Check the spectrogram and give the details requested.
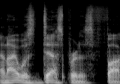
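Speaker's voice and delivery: ordinary delivery, nothing marked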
